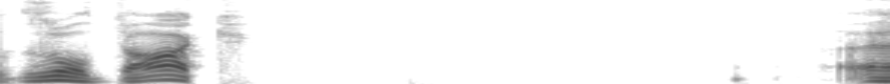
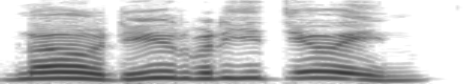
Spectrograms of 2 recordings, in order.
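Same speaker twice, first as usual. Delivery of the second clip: exasperated; 6 semitones higher than usual. Retold or imitated. Narrator scolds the guy.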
